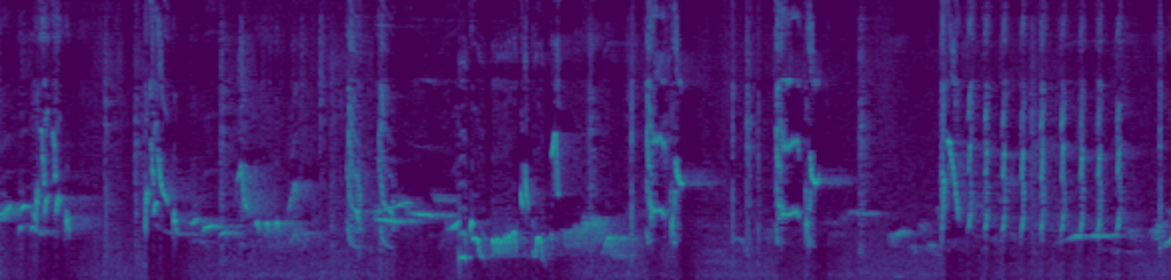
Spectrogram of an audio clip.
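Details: Gacor emosi song of a white-rumped shama reacting to a training recording: rapid series of sharp high clicks and ticks alternating with rich slurred whistles and a buzzy low phrase midway, repeated in energetic bursts.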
